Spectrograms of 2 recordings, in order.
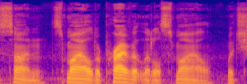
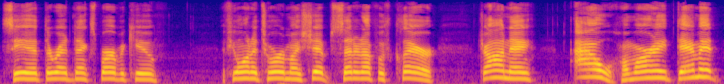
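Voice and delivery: very loud, much higher calls across a room; shouting after them; 9 dB louder than usual. Acted. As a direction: yell back while being hauled away. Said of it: "shouting after her".

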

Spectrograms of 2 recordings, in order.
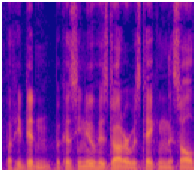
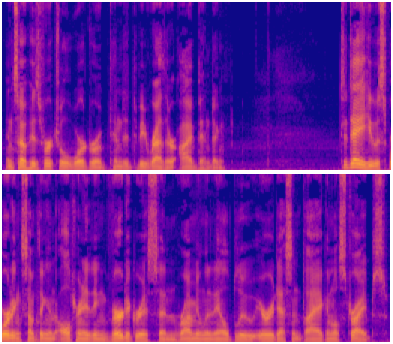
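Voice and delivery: ordinary delivery

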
